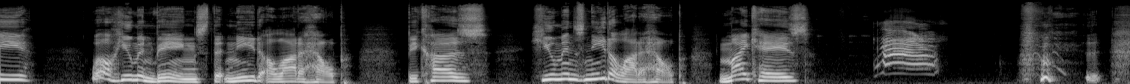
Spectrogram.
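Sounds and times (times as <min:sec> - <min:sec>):
speech: 0:00.0 - 0:08.2, 0:10.2 - 0:11.2
cat meowing: 0:08.7 - 0:09.5.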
